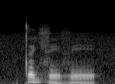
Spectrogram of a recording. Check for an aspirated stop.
absent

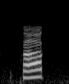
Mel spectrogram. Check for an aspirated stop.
absent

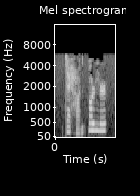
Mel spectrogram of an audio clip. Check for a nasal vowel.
absent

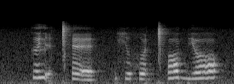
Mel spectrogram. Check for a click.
present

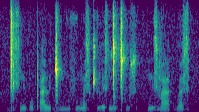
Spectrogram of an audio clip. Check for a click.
present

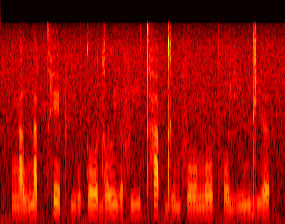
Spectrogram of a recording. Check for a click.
absent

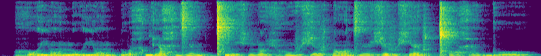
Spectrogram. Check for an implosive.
present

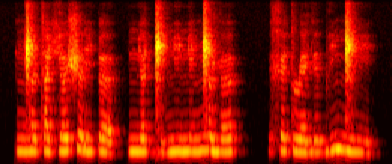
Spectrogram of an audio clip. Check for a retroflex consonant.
absent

